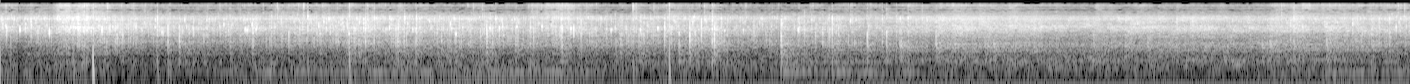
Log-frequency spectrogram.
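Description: Hot mustard oil with nigella seeds sizzling and crackling in a kadai as sliced onion is dropped in, then green chillies and curry leaves. The sizzle flares up about a second in, when the onion hits the oil, and then keeps up a steady crackle.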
